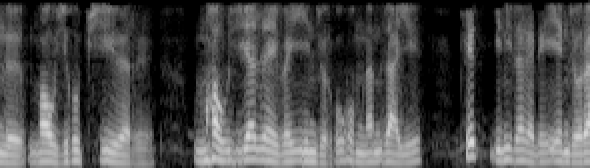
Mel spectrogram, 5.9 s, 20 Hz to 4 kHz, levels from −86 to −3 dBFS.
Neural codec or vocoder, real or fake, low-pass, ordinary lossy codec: vocoder, 44.1 kHz, 128 mel bands every 256 samples, BigVGAN v2; fake; 3.6 kHz; MP3, 24 kbps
